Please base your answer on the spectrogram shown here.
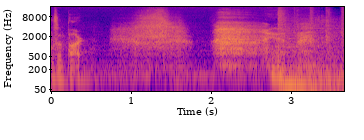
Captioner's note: sighs deeply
